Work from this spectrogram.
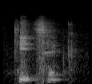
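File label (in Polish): "tycek", Kurpie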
